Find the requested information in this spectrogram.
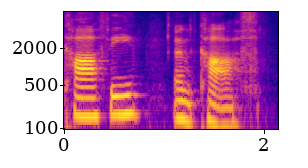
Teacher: one of the solutions if you're a new york speaker is simply to use the ah vowel in these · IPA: /ɑ/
